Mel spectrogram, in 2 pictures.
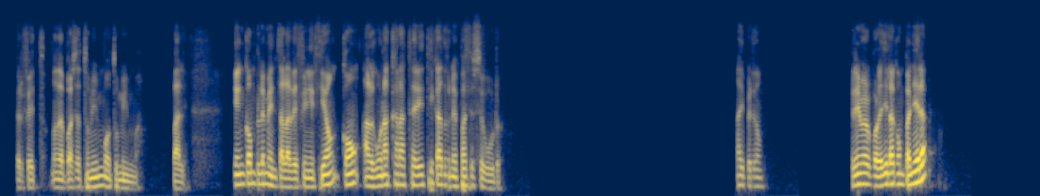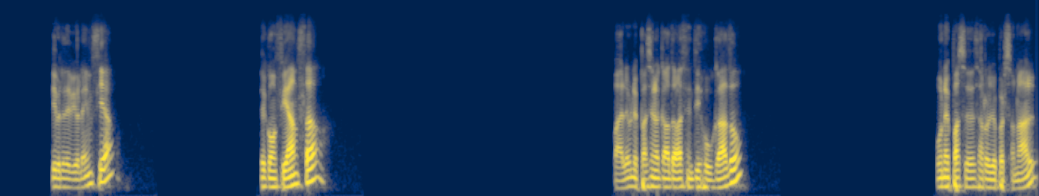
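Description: A man speaks with pauses through a microphone.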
